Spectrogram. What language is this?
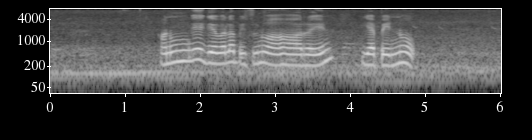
Sinhala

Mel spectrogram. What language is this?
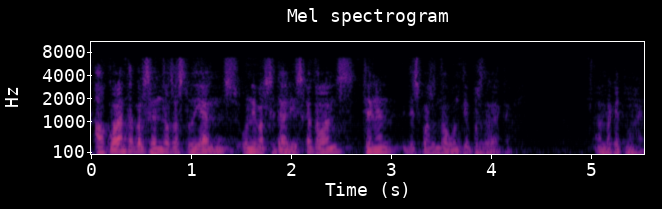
Catalan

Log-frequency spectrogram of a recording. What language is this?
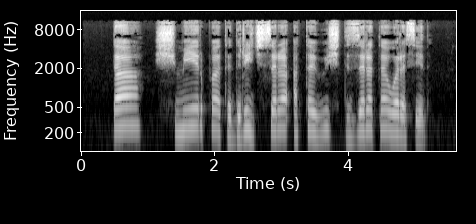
Pashto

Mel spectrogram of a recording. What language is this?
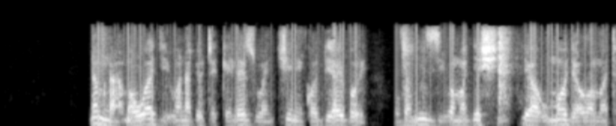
Swahili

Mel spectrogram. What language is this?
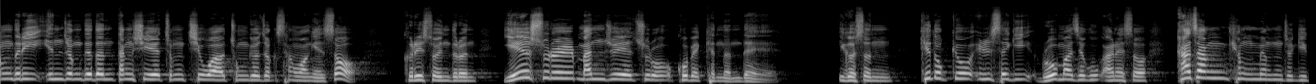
Korean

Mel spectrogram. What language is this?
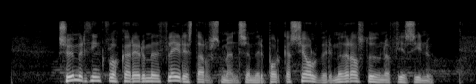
Icelandic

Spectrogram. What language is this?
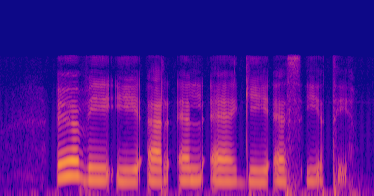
Swedish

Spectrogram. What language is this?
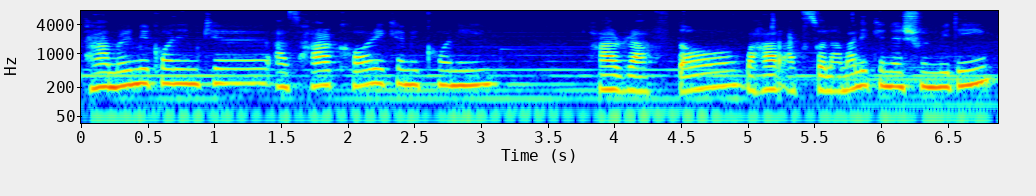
Persian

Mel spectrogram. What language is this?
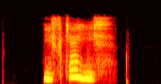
Kabyle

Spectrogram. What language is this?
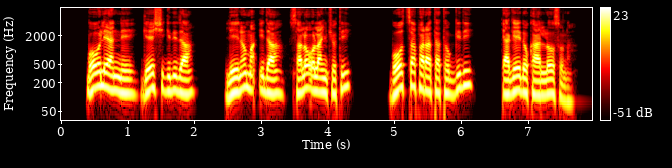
Gofa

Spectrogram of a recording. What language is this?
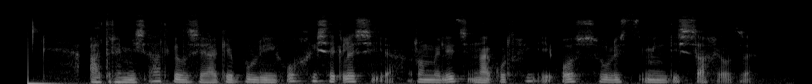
Georgian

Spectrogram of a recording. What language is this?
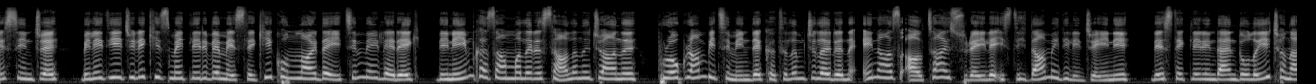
Turkish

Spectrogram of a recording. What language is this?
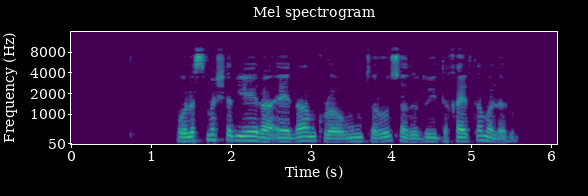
Pashto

